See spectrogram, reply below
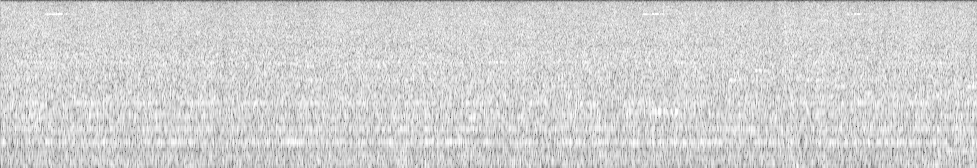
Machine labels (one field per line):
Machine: fan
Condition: normal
